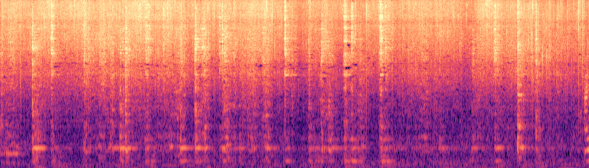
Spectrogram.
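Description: Shallots and garlic stir-fry in a hot pan, giving a steady, loud sizzle broken by repeated scraping and stirring strokes, with no voices.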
